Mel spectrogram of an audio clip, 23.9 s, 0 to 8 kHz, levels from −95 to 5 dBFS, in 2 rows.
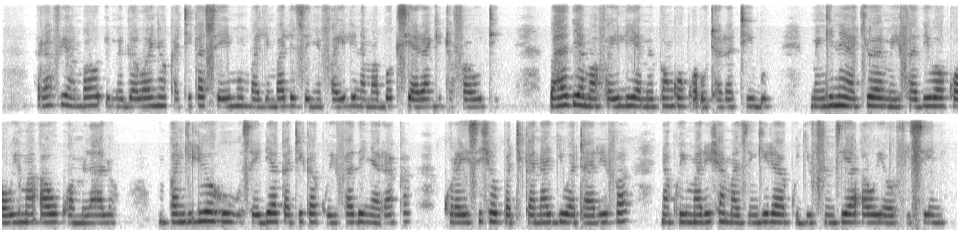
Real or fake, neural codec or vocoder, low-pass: real; none; 7.2 kHz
